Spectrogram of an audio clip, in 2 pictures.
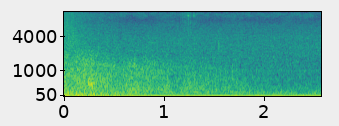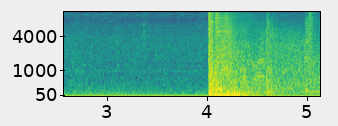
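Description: A grenade explosion in Fortnite bursts suddenly and loudly out of a steady rain-like hiss and rumble, then decays over about a second, with faint game noise continuing.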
